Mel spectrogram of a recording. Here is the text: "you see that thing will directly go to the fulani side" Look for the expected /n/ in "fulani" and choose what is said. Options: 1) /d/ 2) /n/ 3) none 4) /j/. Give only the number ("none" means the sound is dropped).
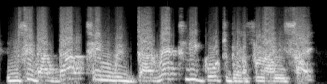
3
